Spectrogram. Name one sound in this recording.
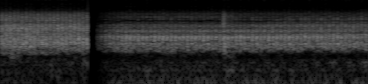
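A tractor engine idles nearby.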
